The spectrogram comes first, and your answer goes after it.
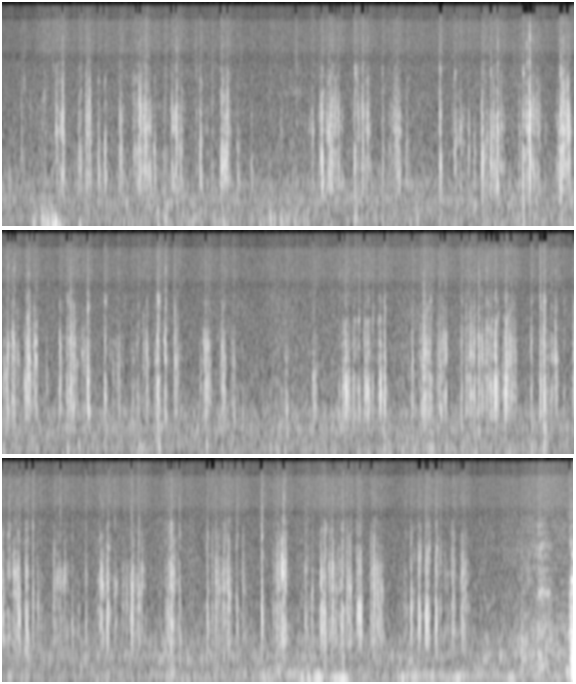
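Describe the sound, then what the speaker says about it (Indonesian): Computer keyboard typing while parameters are entered for a database transaction exercise, steady bursts of close, crisp key clicks with brief pauses, no talking. "Di sini saya ngetik parameternya."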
